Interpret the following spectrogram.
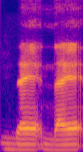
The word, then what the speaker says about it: Nanaimo: How do you pronounce that? Go back. all right, Go back. I'm The going back. Nanaimo. Nanaimo.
